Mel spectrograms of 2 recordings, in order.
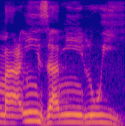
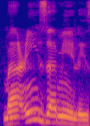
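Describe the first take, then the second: First: The last word ends with a 'u' vowel. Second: The last word ends with an 'i' vowel. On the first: The speaker calls it wrong. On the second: The speaker calls it right.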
